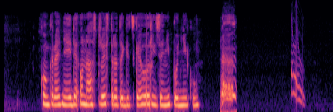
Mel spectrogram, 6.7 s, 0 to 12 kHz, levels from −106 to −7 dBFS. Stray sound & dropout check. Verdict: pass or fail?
fail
